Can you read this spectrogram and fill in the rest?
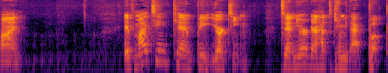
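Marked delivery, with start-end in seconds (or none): none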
